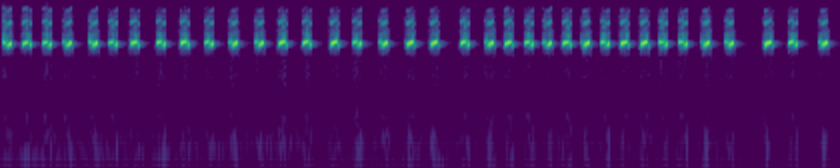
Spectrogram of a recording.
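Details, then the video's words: Crickets chirping in a clean recording: rapid, bright, shrill chirps in a near-continuous rhythm, about four or five per second, with one short pause near the end and a quiet high overtone. "Cricket Chirping Sounds"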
